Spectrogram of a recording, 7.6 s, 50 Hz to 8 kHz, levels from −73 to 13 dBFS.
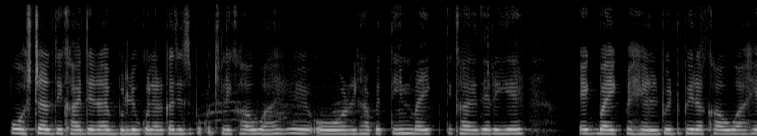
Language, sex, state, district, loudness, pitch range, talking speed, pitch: Hindi, female, Bihar, Kishanganj, -23 LUFS, 220-225 Hz, 245 wpm, 225 Hz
